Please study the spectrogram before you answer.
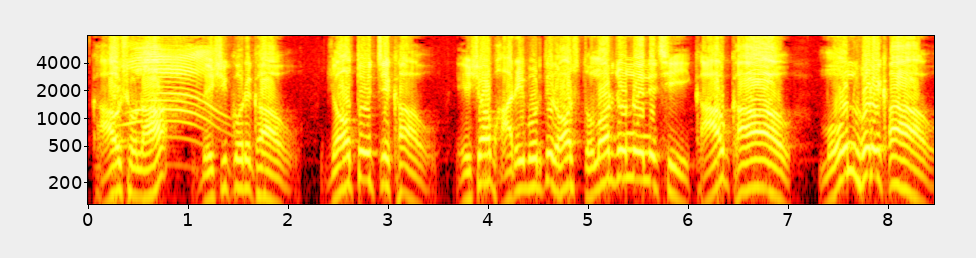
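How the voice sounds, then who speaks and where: A man's voice: on the high side, lively intonation, unhurried. A man voicing a flirtatious sap seller and lover in a comic cartoon, coaxing in a sugary manner. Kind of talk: Bangla comic cartoon voice acting.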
